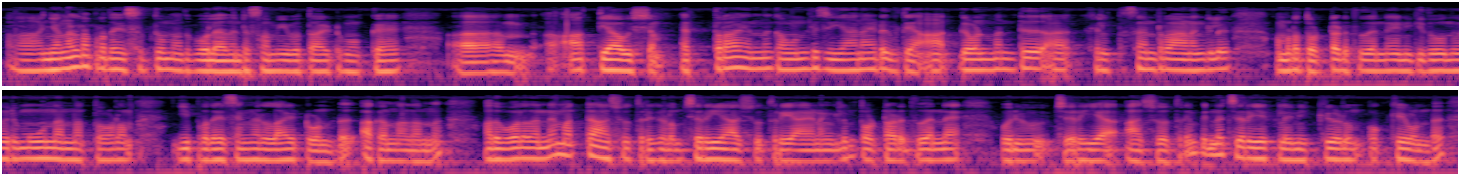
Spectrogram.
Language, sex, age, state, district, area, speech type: Malayalam, male, 30-45, Kerala, Kottayam, rural, spontaneous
